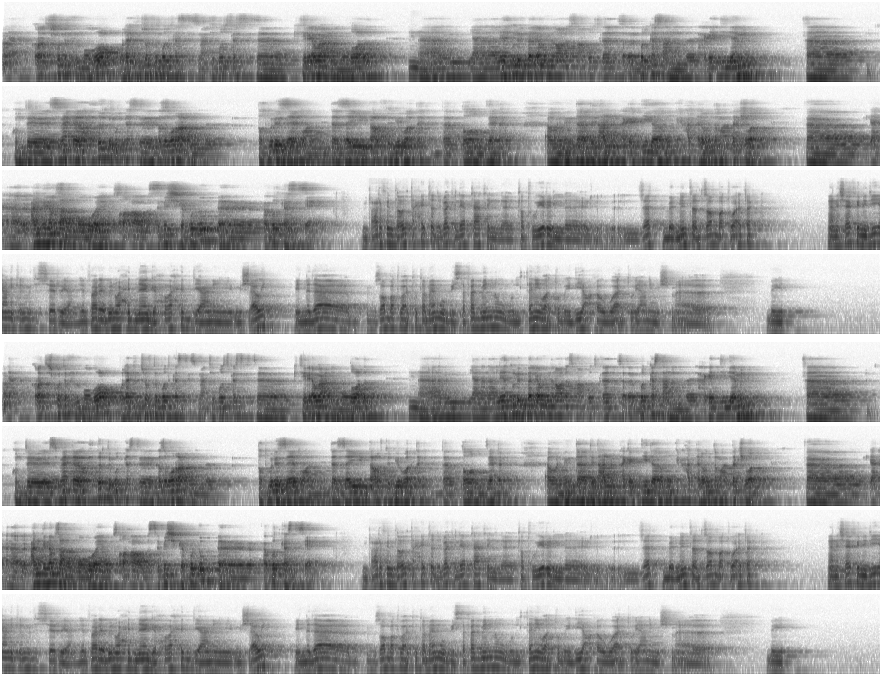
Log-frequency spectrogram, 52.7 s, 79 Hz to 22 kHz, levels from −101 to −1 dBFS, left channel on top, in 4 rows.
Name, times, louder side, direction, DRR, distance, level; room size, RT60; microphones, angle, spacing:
voice 1, 0.0-5.5 6.2-11.2 12.0-12.7 13.3-16.4 17.0-20.7 21.0-24.5 25.2-31.0, right 1 dB, 65° right, 3 dB, 5.3 m, -26 dB
voice 2, 6.1-6.4 13.0-13.1 31.7-37.6 38.7-43.5 43.9-50.5 51.0-51.2, left 1 dB, 15° left, 7 dB, 1.5 m, -32 dB
18.0 x 17.5 x 9.3 m, 1.1 s
head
